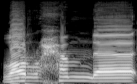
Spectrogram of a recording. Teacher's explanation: یہاں را موٹی پڑھیں گے کیونکہ را ساکن سے پہلے واو کے اوپر ضمیر ہے اور آپ نے را کو پر پڑھنا ہے.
